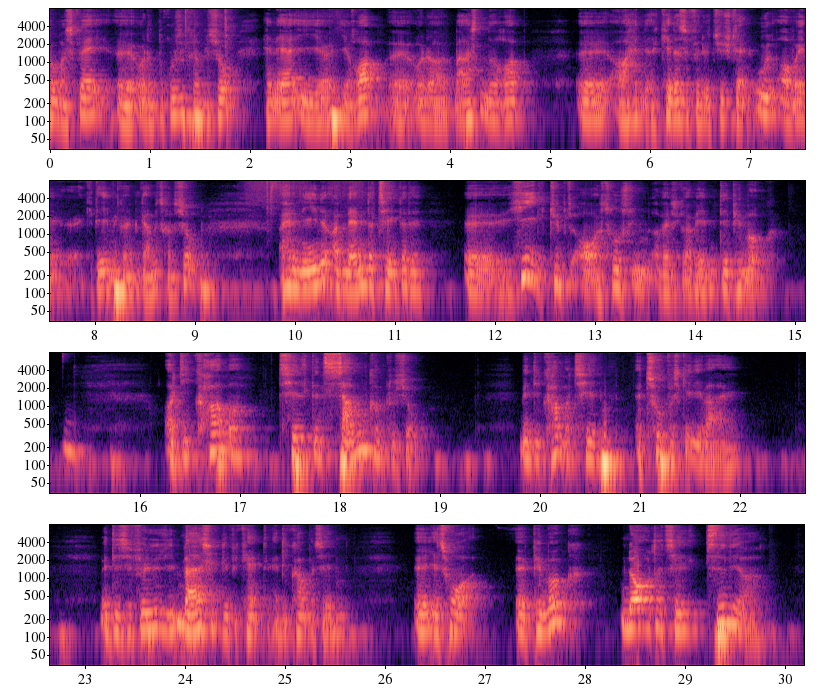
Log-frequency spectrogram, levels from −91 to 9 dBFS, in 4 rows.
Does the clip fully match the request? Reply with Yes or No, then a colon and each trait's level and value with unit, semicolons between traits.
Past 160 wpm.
Yes: average, 180 wpm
